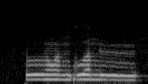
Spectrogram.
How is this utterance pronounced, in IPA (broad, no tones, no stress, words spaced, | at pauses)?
lːõɐ̯ŋɡuɐ̯nʉː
